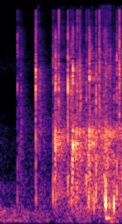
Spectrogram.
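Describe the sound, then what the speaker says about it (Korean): Audience clapping at the Jeonbuk Development Association policy forum, starting sparse then swelling into steady mid-distance applause from a room full of people, with no talk over it. "격려와 응원의 박수 부탁드립니다"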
